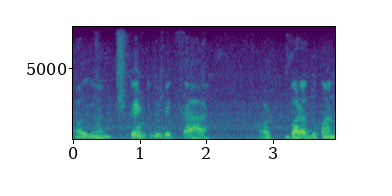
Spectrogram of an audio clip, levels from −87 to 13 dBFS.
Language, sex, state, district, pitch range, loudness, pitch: Hindi, male, Bihar, East Champaran, 115-130 Hz, -17 LUFS, 120 Hz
